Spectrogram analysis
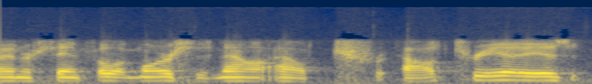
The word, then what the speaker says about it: Altria: I understand Philip Morris is now Altria, is it pronounced?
